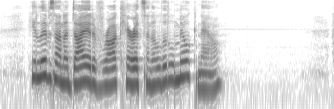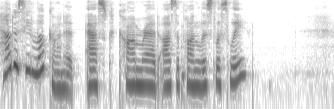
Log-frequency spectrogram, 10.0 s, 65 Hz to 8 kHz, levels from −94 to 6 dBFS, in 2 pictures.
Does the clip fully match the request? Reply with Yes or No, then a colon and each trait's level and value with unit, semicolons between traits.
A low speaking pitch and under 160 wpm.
No: high, 195 Hz; average, 140 wpm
